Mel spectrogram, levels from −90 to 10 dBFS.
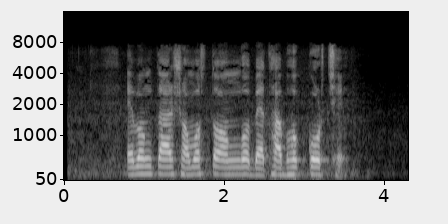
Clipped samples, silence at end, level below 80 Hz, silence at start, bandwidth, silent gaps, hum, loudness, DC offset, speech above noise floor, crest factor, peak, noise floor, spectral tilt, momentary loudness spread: under 0.1%; 0.8 s; -62 dBFS; 0.8 s; 8 kHz; none; none; -20 LUFS; under 0.1%; 44 dB; 16 dB; -4 dBFS; -63 dBFS; -5 dB/octave; 11 LU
